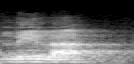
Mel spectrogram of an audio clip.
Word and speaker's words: Leela: This is Edmond and Leela. Pronounce it right? Leela?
